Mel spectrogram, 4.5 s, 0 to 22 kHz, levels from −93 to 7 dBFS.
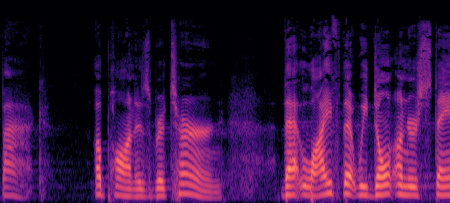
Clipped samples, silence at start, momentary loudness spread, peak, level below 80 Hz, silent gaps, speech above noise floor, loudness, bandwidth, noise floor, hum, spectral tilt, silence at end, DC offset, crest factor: under 0.1%; 0.05 s; 8 LU; -6 dBFS; -64 dBFS; none; 42 dB; -25 LUFS; 15 kHz; -67 dBFS; none; -6.5 dB/octave; 0 s; under 0.1%; 20 dB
